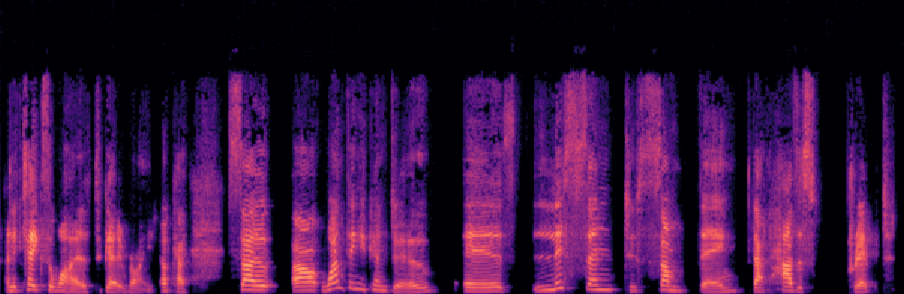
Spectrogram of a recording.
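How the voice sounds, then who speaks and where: A woman's voice: mid-range voice, lively intonation, measured pace, gravelly, a bit bright, no room sound. An Italian woman speaking English with an Italian accent, a linguistics professor patiently explaining to an interviewer as a guest. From Italy. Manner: patient teacherly explaining, often checks with "okay?".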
